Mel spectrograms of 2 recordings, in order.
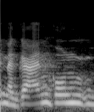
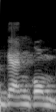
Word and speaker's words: Ngangom: तो पहले ही मैं कह देती हूँ कि प्रोनाउंसिएशन इसकी दो तरीके से हो सकती है, नगैनगॉम भी बोल सकते हैं या फिर गैंगकॉम भी। अक्सर इन्हें गैंगकॉम कहा जाता है, रॉबिन एस गैंगकॉम।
